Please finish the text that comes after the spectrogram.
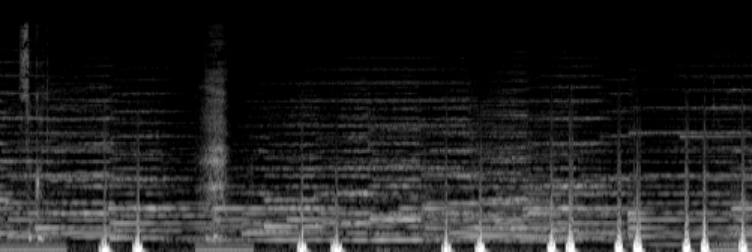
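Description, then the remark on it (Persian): A heartbeat in steady lub-dub pairs, deep thumping beats repeating regularly over a faint continuous hum, with no talking. “یک بچه دارم میذارم بچه یا آقا یا عمل میکنه یا نمیکنه دیگه یا عمل میکنه یا نمیکنه قلبشو دارم میذارم”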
